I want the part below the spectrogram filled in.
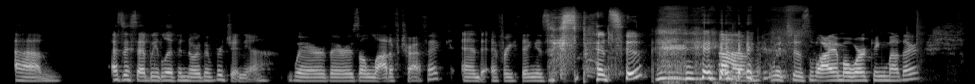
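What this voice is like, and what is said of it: Philadelphia-area American accent. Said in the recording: “you can probably tell from my accent that I come from the Philadelphia area ... I've been trying to get rid of it for years and I can't ... with a Philadelphia accent”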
